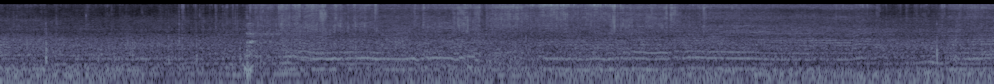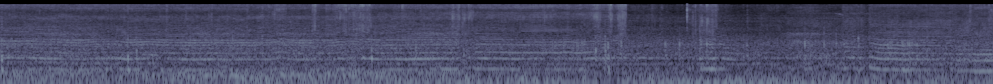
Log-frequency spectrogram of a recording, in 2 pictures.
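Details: Honey bees massing against a bald-faced hornet, strength in numbers against a bigger bully; a steady, droning buzz with several wavering, slowly gliding tones running the full twenty seconds over a low background hum.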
